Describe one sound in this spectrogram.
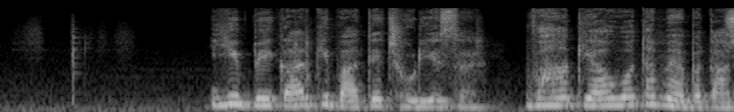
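A young woman speaks sharply, close by.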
